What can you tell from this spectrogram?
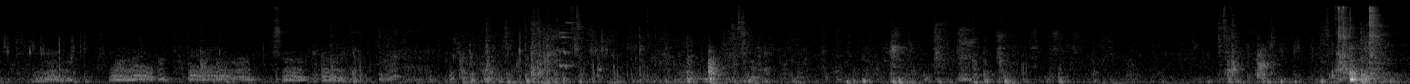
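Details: Five-week-old Portuguese Water Dog puppies from one litter at morning play indoors: rough low growls and short whimpering yips in bursts, with scuffling, thumps and paws moving around a small room.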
